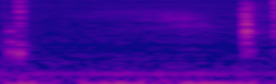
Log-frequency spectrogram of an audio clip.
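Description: Quick keystrokes on a computer keyboard, a couple of crisp clicks near the start and a pair of taps near the end, close and faint against a low steady hum.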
